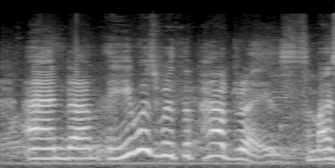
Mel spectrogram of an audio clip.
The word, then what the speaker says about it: Padres: Now, Shawn is actually from San Diego, and he was with the Padres.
